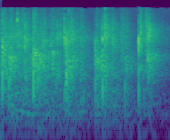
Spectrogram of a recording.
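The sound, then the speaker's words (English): An audience claps for God during a sermon, a dense, steady crackle of many hands with a few sharper bursts rising out of the wash. No one speaks over it. “You can give God a clap for that.”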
